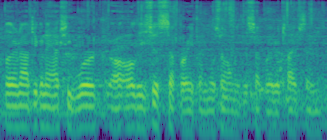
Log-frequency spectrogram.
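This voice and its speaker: A hoarse man vlogging in a casual, rambling way with many ums and uhs, recording on a small tripod camera inside a busy coffee shop. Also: fairly low pitch, completely flat delivery, very fast, crowd noise. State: hoarse from singing practice. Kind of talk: casual unboxing vlog. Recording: noisy coffee shop with music playing. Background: background music and cafe noise.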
